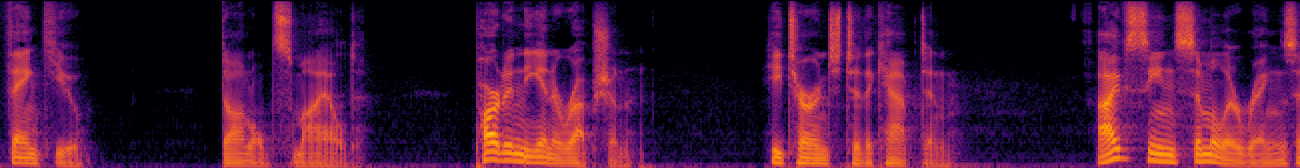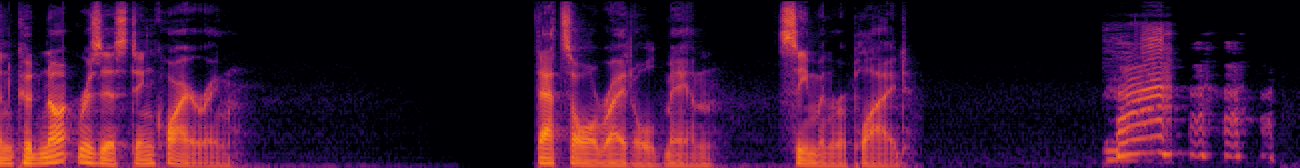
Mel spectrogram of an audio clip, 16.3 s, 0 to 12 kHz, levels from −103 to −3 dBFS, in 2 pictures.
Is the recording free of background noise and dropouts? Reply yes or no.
no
